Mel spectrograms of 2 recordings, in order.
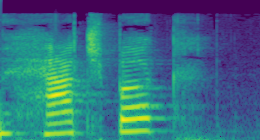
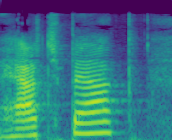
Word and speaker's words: Hatchbuck: of that so again hatch book um it's a funny name and I mispronounced it all the time I keep wanting to call it hatchback but it is a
